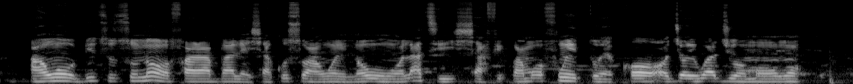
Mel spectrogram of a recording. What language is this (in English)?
Yoruba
